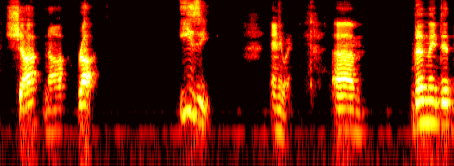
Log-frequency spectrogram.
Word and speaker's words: Shannara: I'm sitting there going, there is no E. Why are you pronouncing the second A as an E? It's not Shannara. It's Sha-na-ra.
